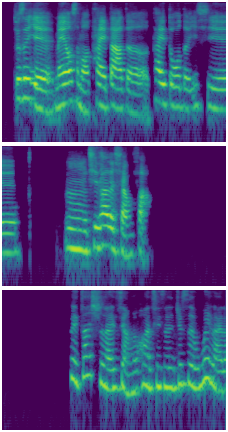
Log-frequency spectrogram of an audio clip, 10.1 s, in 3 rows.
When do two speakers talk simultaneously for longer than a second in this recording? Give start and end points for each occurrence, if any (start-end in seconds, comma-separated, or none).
none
